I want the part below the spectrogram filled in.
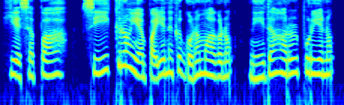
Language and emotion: Tamil, sad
